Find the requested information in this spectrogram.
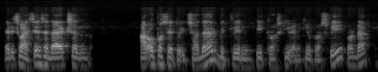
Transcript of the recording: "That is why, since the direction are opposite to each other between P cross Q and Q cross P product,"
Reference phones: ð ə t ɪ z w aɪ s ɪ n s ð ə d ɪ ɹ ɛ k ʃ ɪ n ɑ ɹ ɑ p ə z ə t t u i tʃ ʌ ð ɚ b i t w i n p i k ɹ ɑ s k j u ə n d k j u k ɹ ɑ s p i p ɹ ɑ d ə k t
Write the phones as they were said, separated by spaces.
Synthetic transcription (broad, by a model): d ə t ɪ s w aɪ s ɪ n s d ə d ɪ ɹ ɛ k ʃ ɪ n ɑ ɹ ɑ p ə s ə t t u i tʃ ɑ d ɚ b i t w i n p i k ɹ ɑ s k j u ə n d k j u k ɹ ɑ s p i p ɹ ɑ d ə k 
